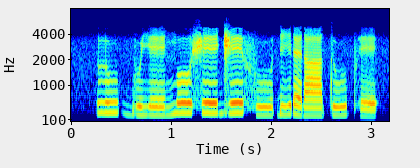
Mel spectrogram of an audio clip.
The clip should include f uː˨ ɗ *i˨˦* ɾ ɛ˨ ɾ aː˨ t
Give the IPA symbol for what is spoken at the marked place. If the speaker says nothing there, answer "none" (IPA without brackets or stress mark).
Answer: i˨˦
